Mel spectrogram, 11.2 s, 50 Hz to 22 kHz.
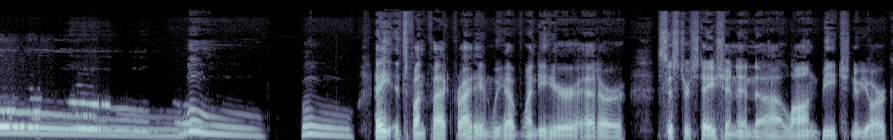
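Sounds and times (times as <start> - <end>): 
voice imitating a wolf howl: 0.0 - 4.4
speech: 4.7 - 11.1.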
